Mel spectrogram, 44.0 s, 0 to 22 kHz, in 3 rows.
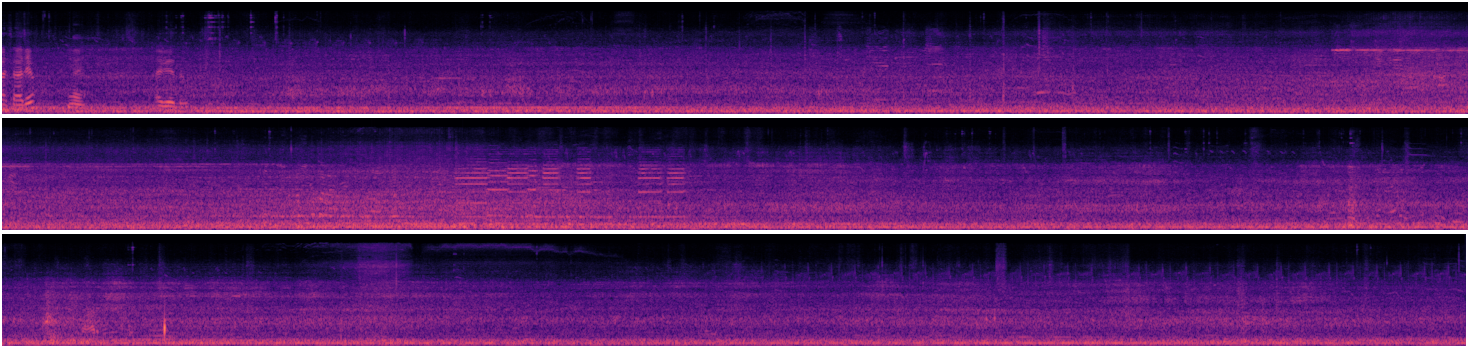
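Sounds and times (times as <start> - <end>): highway traffic rumble: 0.0 - 43.9.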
